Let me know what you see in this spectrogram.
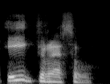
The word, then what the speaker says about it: Yggdrasil: Return of the Yggdrasil.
